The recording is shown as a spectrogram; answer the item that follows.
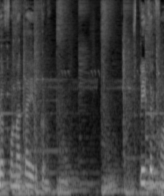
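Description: A woman speaking over a background music score; her speech trails off about a second in, leaving the music.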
